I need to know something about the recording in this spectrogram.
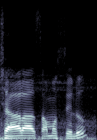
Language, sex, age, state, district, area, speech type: Telugu, male, 45-60, Andhra Pradesh, Guntur, rural, spontaneous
